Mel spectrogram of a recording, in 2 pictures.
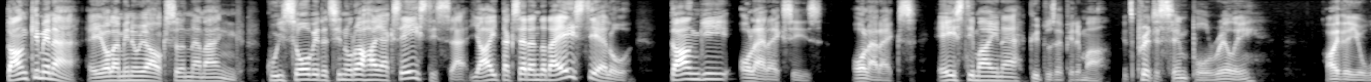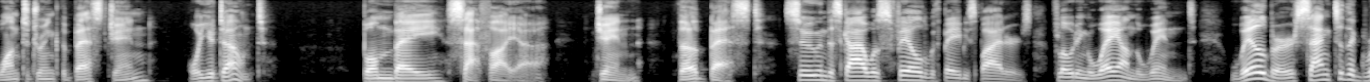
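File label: Estonian, General; GoLocalise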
